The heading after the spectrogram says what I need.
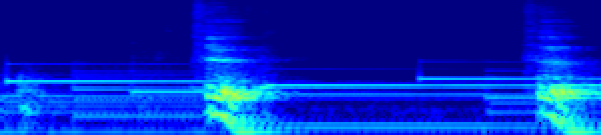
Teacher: This one has another stripe, and now there's also an airflow. This is like a T, but it's not just like a normal T, but it's like a T with air aspiration.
